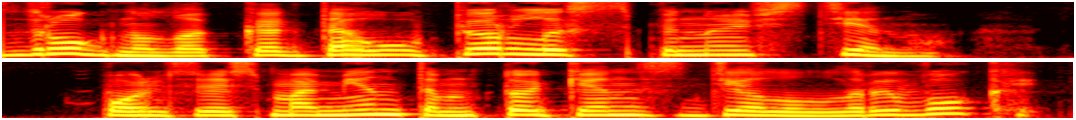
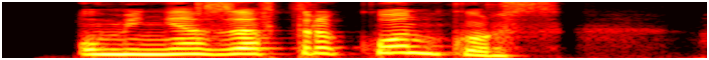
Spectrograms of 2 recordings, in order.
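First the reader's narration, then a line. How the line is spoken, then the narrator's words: Exclaimed. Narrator (Russian): воскликнула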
